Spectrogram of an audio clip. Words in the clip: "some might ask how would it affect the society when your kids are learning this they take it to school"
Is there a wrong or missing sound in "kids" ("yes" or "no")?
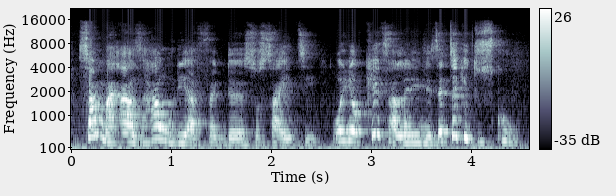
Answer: yes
